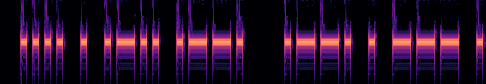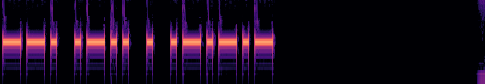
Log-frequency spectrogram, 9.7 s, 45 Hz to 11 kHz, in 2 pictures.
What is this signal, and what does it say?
Morse code, heard as a keyed tone, about 21 wpm, 700 Hz. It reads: HELP PEOPLE.
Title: Sentences from Top 1000 Words - Review Part 4 - 20wpm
